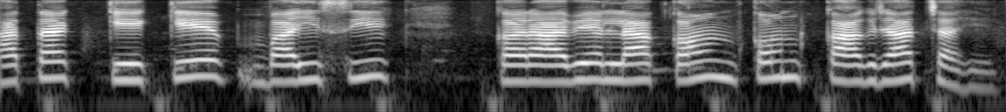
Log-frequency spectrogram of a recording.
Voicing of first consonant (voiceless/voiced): voiceless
